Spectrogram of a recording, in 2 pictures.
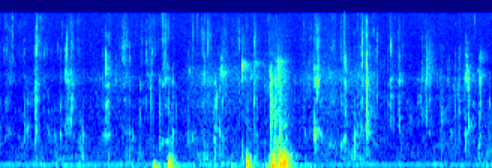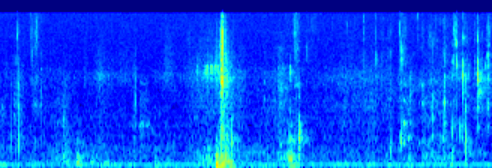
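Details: Eating vegetables and fruits, a German Shepherd produces heavy, thudding bites with deep low-pitched crunches near four and nine seconds, between softer steady chewing clicks and a low background hum.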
